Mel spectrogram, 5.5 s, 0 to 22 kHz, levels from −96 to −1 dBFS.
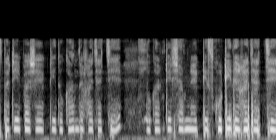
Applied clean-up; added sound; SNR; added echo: neural mask model Resemble Enhance denoiser.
